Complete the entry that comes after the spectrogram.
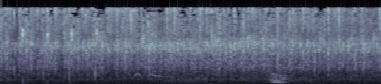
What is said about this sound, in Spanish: Pues vamos a, darles un aplauso a tus padres de apoyo, de ánimo.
